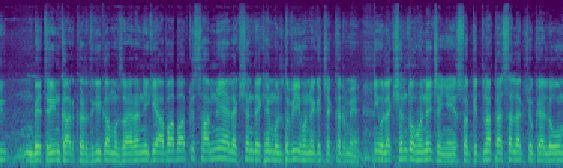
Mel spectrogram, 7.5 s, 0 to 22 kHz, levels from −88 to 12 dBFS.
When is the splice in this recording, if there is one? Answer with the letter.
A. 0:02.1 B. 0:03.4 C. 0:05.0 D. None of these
C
